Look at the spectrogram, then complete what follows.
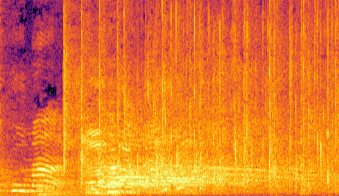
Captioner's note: exclaims and applause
